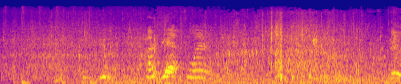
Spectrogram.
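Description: Water splashing steadily as children swim hard across a pool, kicking and stroking, with faint children's voices shouting over it and one sharper splash about four seconds in.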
